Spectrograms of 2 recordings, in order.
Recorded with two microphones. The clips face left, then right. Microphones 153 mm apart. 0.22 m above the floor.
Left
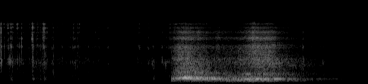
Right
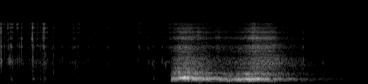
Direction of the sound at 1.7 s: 40° right (ahead or behind).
